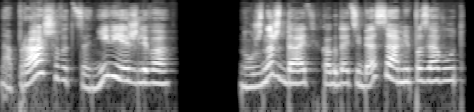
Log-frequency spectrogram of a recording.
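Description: A woman's voice: a little high, lively intonation, normal speed, natural voice. A woman doing a grumbling stern old dog. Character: grouchy old-fashioned grown male dog, stern.

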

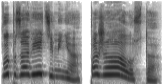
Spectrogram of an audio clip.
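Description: A woman voicing a small, timid, earnest male puppy in a high, plaintive voice for a storybook reading. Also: big pitch swings, a little slow.

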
